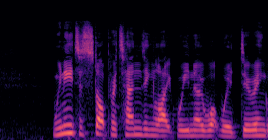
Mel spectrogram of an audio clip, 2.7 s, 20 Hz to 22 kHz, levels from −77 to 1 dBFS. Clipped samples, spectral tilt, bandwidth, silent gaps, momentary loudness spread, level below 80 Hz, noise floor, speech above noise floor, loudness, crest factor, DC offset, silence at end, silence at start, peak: under 0.1%; -4 dB/octave; 12 kHz; none; 5 LU; -66 dBFS; -64 dBFS; 35 dB; -29 LUFS; 20 dB; under 0.1%; 0 s; 0.55 s; -10 dBFS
